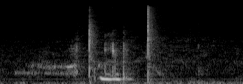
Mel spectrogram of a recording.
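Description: A young child's short wordless vocal sound about halfway through, with a sharp click just before it and another just after.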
